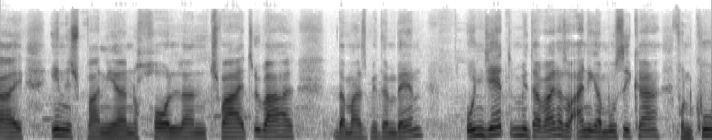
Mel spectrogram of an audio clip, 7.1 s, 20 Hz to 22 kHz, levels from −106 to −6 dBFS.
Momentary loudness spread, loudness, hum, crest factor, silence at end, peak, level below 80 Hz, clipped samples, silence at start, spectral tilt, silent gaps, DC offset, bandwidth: 8 LU; -25 LUFS; none; 16 dB; 0 s; -8 dBFS; -64 dBFS; under 0.1%; 0 s; -6.5 dB/octave; none; under 0.1%; 15.5 kHz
